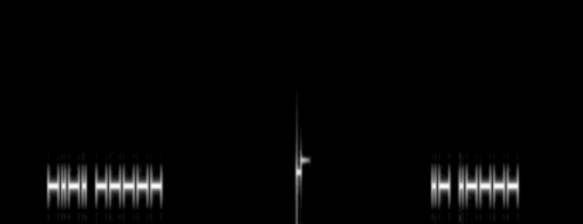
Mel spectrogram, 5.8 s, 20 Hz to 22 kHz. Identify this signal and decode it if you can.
Morse code, heard as a keyed tone, about 36 wpm, 700 Hz. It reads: C 0 A 1
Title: Single-Letter Single-Number 35wpm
